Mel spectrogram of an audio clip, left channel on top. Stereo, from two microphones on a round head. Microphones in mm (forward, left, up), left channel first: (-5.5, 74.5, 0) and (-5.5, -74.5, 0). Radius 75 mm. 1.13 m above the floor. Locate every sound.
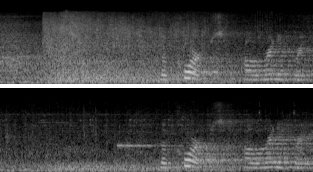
1.6 s a woman speaking: 20° left (ahead or behind), 0.5 m; by 3.0 s 25° left (ahead or behind), 1.9 m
